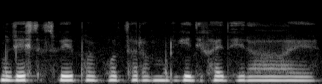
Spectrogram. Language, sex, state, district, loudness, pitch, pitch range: Hindi, female, Arunachal Pradesh, Papum Pare, -17 LUFS, 190 Hz, 185-195 Hz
